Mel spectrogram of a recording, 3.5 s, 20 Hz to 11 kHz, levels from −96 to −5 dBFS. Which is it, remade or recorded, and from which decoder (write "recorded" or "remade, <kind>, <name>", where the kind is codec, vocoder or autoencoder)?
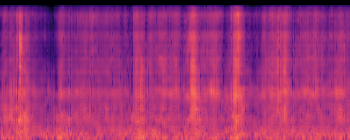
remade, vocoder, BigVGAN v2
